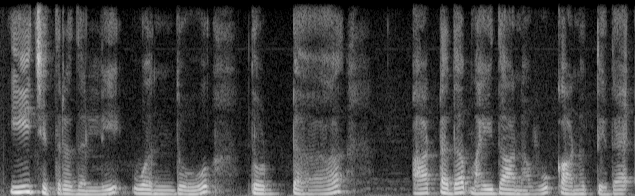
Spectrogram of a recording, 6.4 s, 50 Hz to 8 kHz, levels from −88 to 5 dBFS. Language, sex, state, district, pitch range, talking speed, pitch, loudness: Kannada, female, Karnataka, Bangalore, 155-195 Hz, 65 wpm, 170 Hz, -18 LUFS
